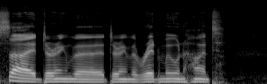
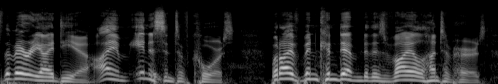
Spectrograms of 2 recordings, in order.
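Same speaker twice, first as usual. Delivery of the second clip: indignant noble merchant voice, raised pitch; pompous merchant; 5 semitones higher than usual. Acted. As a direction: play a put-upon aristocratic trader.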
